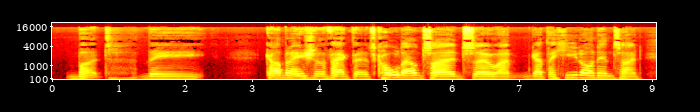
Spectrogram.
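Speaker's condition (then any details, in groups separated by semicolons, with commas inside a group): Multiple sclerosis; likely primary progressive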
